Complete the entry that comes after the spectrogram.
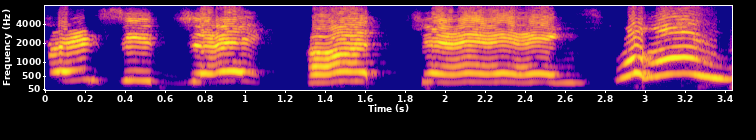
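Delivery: high-pitched hype call ending in a whoop; hyped announcement. Pretend. Host hyping the guest's entrance, high-pitched excited call.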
